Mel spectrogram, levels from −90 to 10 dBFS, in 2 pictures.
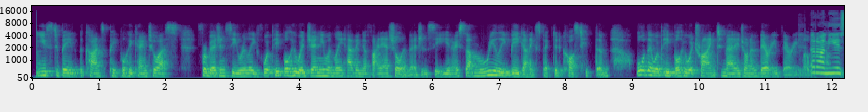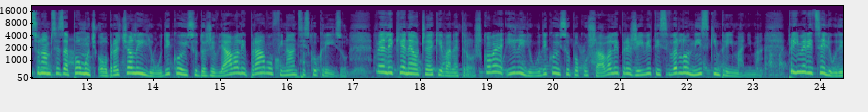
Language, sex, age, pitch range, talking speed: Croatian, female, 30-49, 170-275 Hz, 170 wpm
